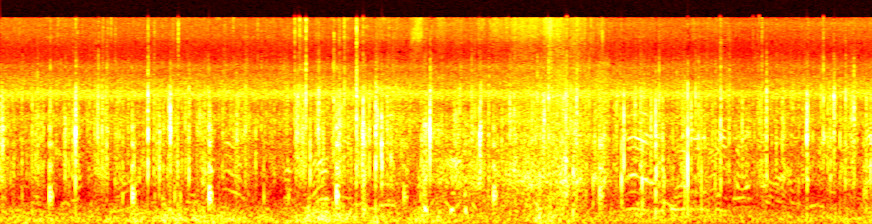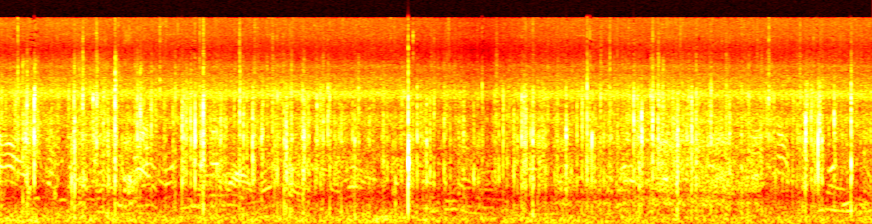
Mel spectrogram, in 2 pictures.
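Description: Burning wood crackles and pops sharply.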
